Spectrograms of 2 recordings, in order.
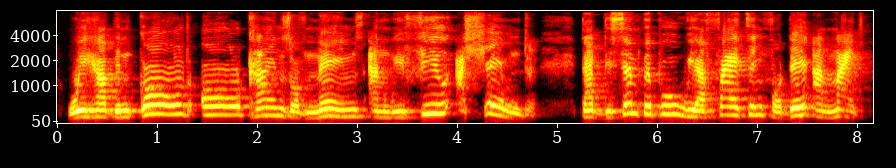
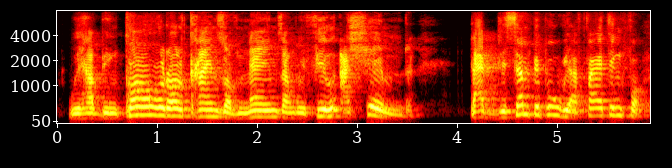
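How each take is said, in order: First: Slow, emphatic word-for-word quote; verbatim quote. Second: Said in the usual way. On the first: Retold or imitated. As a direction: read out his exact words slowly and deliberately. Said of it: "I'm going to quote him verbatim".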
